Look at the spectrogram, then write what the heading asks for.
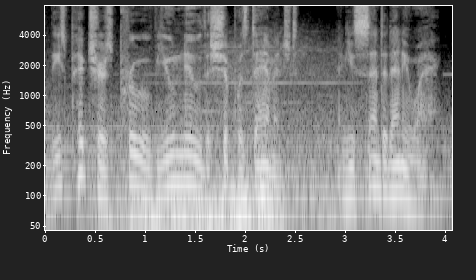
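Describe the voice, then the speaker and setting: A man's voice: on the low side, expressive, moderate pace, lightly acted. A man voicing a grave, righteous, resolute knightly hero in a video game. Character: stalwart, righteous male Jedi knight hero. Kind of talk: video game dialogue acting. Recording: music behind the voice.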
